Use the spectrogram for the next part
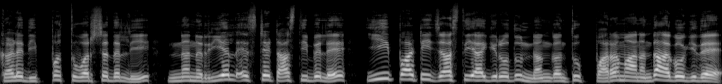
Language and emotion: Kannada, happy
